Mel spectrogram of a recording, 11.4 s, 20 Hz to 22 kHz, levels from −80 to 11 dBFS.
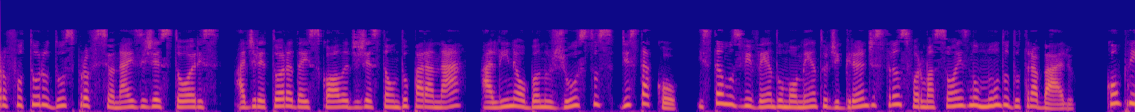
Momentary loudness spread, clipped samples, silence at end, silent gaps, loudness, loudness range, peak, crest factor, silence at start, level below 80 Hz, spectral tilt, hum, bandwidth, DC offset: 6 LU; under 0.1%; 0 s; none; -24 LUFS; 2 LU; -8 dBFS; 16 dB; 0 s; -50 dBFS; -5.5 dB/octave; none; 7.6 kHz; under 0.1%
